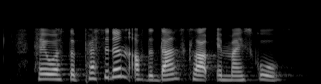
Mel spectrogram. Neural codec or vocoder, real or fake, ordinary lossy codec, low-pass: none; real; none; 5.4 kHz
